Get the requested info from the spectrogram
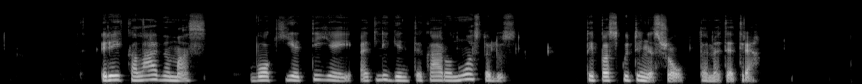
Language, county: Lithuanian, Vilnius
